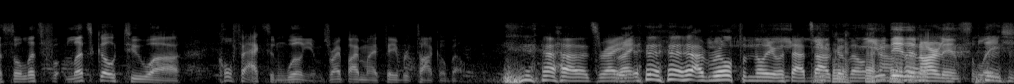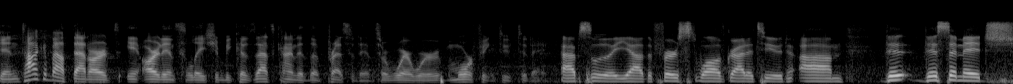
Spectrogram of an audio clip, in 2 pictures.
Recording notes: Live from Il Posto Italian Restaurant!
